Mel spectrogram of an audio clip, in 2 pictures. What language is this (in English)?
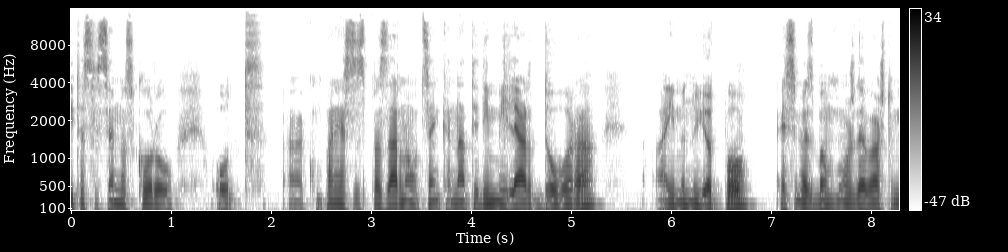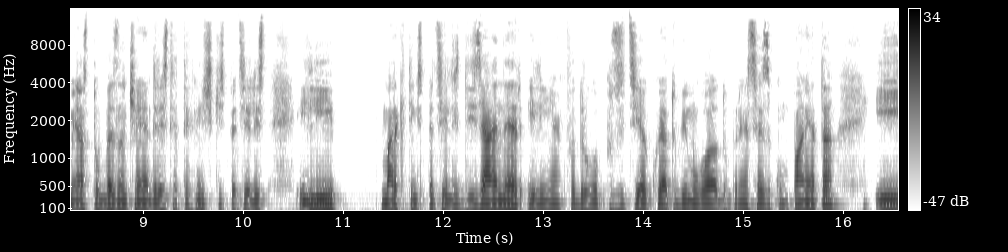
Bulgarian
